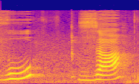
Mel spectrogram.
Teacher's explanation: So here we will form a liaison. We will take the S and link it with A, which is a vowel. So it will become za.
